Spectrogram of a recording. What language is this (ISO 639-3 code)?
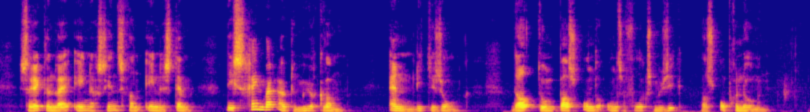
nld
